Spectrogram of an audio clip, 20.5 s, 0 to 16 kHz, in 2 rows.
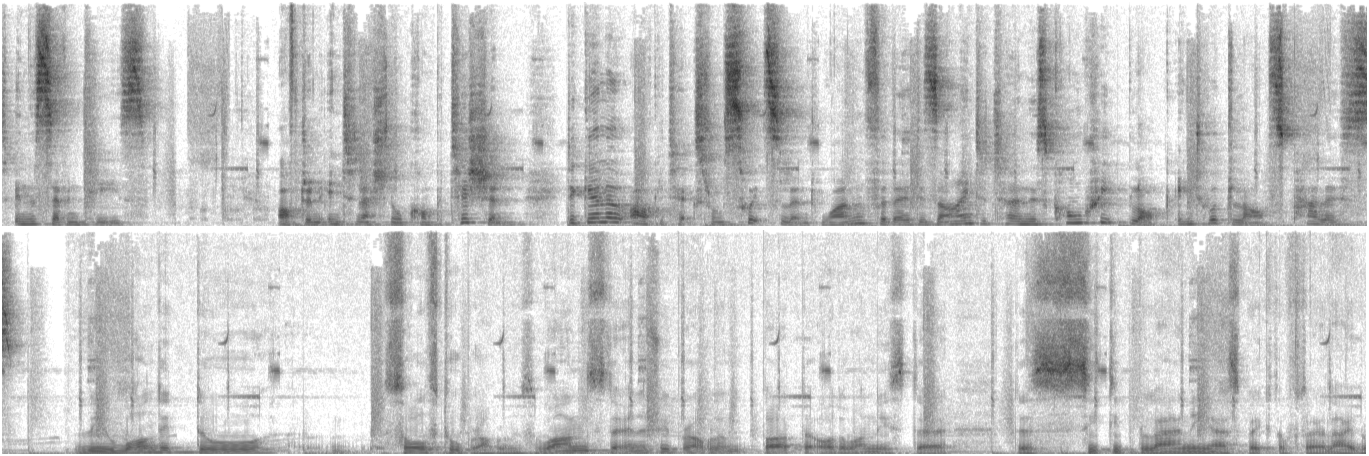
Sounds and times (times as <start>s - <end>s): Speech: 0.0s - 1.1s, 2.0s - 20.4s
Music: 0.0s - 20.4s.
